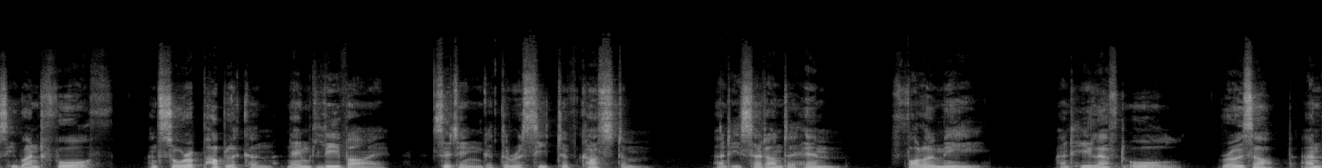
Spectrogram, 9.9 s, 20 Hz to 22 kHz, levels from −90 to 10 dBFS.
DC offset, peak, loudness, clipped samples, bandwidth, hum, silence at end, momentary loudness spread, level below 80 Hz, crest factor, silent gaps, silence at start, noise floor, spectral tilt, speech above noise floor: under 0.1%; -6 dBFS; -30 LUFS; under 0.1%; 16 kHz; none; 0 s; 14 LU; -48 dBFS; 24 dB; none; 0 s; -68 dBFS; -4.5 dB/octave; 39 dB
